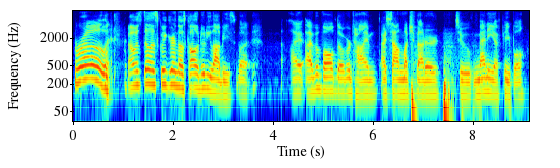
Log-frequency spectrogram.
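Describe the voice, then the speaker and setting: A young man streaming and chatting casually, rambling, with his pitch jumping up when he stresses a point. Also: fairly even intonation, measured pace, no echo. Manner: rambling, swings up in pitch on emphatic lines. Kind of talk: casual chat.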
